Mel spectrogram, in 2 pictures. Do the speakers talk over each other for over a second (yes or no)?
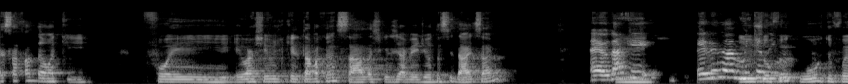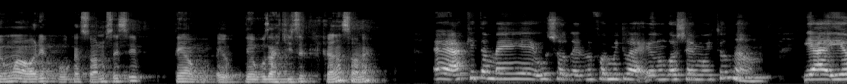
no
